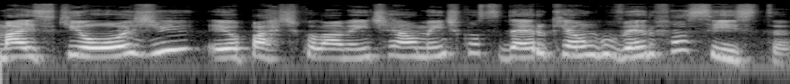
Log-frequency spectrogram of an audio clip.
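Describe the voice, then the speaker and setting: A woman's voice with ordinary pitch variation, a normal speaking voice. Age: 20s. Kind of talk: casual interview.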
